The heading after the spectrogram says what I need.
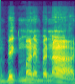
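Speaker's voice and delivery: put-on aged, old-timer old man voice. Signing off a listener shout-out, in Ronaldo Ray old man voice. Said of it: "In my old man voice".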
